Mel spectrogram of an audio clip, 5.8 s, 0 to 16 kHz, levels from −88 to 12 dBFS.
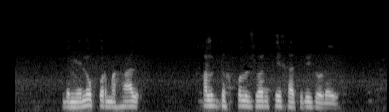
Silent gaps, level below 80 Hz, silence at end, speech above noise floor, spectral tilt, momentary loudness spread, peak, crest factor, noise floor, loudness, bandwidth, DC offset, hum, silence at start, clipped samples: none; -58 dBFS; 0.8 s; 45 dB; -14 dB/octave; 9 LU; -4 dBFS; 18 dB; -64 dBFS; -20 LUFS; 2.8 kHz; under 0.1%; none; 0.95 s; under 0.1%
